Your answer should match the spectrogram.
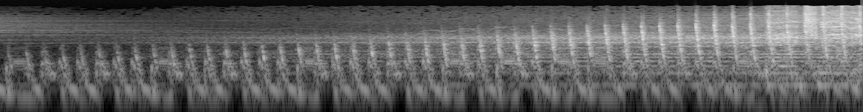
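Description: Electronic dance music build-up: a fast, even synth pulse that grows brighter and slightly louder toward the end.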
